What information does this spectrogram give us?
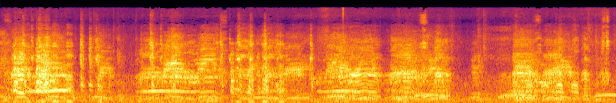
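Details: A backyard pair of African geese among other waterbirds, with repeated nasal honks rising and falling in uneven bursts over a busy farmyard background. Low, rounded coo-like calls repeat throughout.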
